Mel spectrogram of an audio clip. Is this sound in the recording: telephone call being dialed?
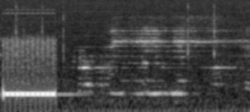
yes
